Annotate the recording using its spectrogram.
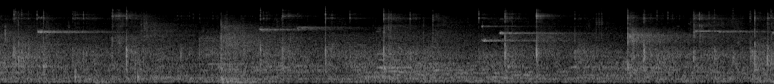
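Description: Table tennis balls click on bats and tables in a large echoing hall.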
